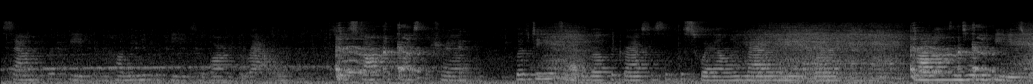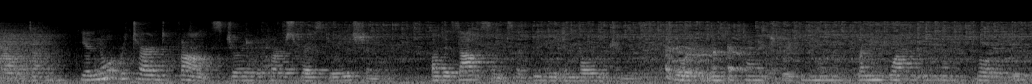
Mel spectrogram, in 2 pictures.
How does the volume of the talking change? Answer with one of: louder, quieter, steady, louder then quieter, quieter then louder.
louder.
